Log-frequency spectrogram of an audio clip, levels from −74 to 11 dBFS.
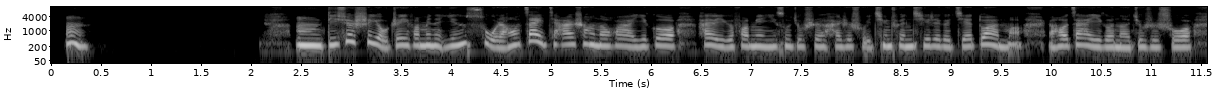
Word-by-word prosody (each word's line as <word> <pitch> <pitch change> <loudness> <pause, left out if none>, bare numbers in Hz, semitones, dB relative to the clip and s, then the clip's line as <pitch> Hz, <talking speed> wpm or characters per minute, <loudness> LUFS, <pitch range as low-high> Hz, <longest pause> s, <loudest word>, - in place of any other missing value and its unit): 嗯。 255 -8 +2 2.1
嗯， 230 -1 +9
的 240 +2 +1
确 335 +6 +3
是 310 -1 +1
有 230 -8 +1
这 230 +5 -2
方 230 0 -2
面 225 0 +4
的 220 - +2
因 220 +7 +1
素， 270 -8 -2
然 175 -1 +1
后 230 +4 0
再 345 0 +5
加 245 0 -1
上 260 -1 +1
的 220 -1 +1
话， 210 -2 -3
一 195 +1 -4
个 215 0 +1 0.2
还 240 - -1
有 - - 0
一 205 -2 -2
个 - - -3
方 205 +1 -2
面 205 -1 0
因 200 - -2
素， 210 +1 -2
就 205 0 -7
是 205 0 -4
还 200 - -4
是 200 +1 -5
属 205 - -7
于 - - -6
青 210 +3 0
春 210 -1 0
期 215 0 -3
这 210 0 -4
个 195 -1 -4
阶 205 +2 -3
段 240 -1 +2
嘛。 190 - -3 0.3
然 - - -2
后 210 0 +3
再 235 +2 +1
一 205 -2 -1
个 195 0 -2
呢， 185 -1 0
就 195 +2 -4
是 190 0 -5
说， 190 -1 -1
210 Hz, 270 characters per minute, -23 LUFS, 200-235 Hz, 2.1 s, 嗯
